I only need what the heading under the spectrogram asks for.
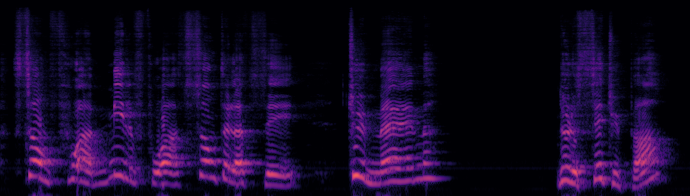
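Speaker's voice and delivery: high, impassioned plea; pleading woman lover. Acted. Narrator voices the woman pleading for love. (amante implorante, voix haute et passionnée)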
